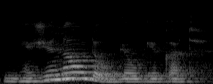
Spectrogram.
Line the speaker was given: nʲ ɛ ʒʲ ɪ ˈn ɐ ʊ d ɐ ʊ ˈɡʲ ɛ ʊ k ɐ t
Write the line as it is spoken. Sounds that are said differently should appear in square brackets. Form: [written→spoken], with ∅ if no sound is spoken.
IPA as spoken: nʲ ɛ ʒʲ ɪ ˈn ɐ ʊ d ɐ ʊ ˈɡʲ ɛ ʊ k ɐ t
